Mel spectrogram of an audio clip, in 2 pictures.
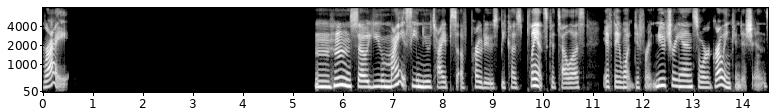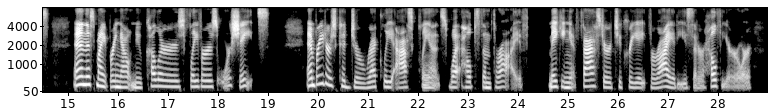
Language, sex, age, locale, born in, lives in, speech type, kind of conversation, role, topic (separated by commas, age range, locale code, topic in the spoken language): English, female, 35-39, en-US, United States, United States, read, expert-assistant, expert, What would happen if humans could talk to plants?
